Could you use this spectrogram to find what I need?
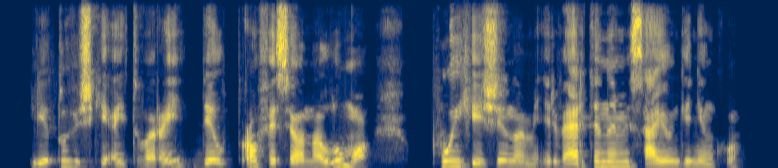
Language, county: Lithuanian, Vilnius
